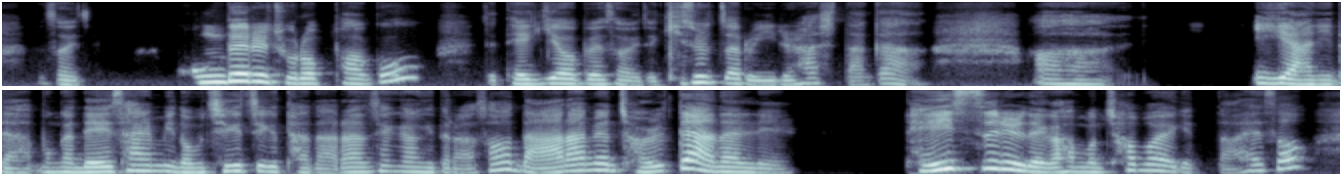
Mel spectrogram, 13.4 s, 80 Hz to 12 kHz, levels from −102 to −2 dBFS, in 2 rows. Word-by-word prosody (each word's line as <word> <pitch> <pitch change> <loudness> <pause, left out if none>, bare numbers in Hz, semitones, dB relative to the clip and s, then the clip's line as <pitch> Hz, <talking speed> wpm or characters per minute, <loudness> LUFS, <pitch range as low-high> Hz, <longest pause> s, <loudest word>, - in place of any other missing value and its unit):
그래서 185 -6 -7
이제 155 - -13 0.4
공대를 270 0 +7
졸업하고 205 - -2 0.2
이제 - - -14
대기업에서 180 -2 0
이제 140 - -11
기술자로 200 0 -2
일을 155 +1 -6
하시다가 185 -2 -9 0.5
'아 175 -2 -6 0.7
이게 210 -1 +2
아니다. 165 -2 -2
뭔가 180 0 -3
내 180 +2 +4
삶이 220 0 -1
너무 170 -1 -1
지긋지긋하다.'라는 180 -4 -2
생각이 190 -3 -5
들어서 165 - -4
'나라면 225 +7 +1
절대 210 - +1
안 255 -10 +6
할 180 -3 0
일 155 -1 -10 0.6
베이스를 300 +3 +5
내가 180 -2 +2
한번 180 -1 -3
쳐봐야겠다.' 190 -10 -5
해서 300 +11 -4
190 Hz, 365 characters per minute, -22 LUFS, 170-230 Hz, 0.7 s, 공대를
